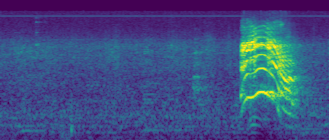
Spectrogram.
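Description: Collie mix dog giving a brief high-pitched whine near the end, after a quiet stretch of faint handling noise.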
